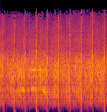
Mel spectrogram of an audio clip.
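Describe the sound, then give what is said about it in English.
An audience gives a standing ovation, with steady, rhythmic loud clapping that beats evenly throughout under a continuous wash of applause. “So I'd ask you all to stand up. And we are going to welcome these three with a rousing standing ovation.”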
